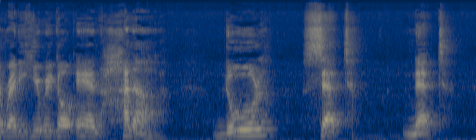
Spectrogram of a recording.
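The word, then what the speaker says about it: 하나: One is Hana, and it's pronounced like this, Hana.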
